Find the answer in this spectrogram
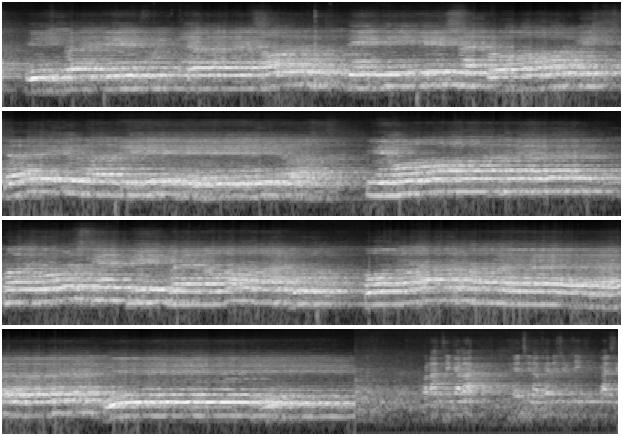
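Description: Byzantine chant sung by a group of chanters, with melodic phrases moving over a steady held low drone (the ison). The phrases are broken by short pauses about every four seconds, and the singing ends just before the close.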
